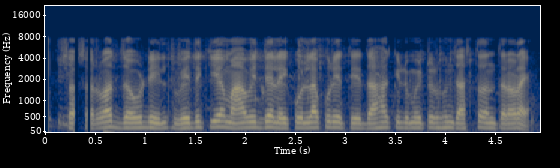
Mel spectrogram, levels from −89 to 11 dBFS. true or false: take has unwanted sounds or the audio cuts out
true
